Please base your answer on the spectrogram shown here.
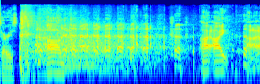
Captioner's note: audience laughing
